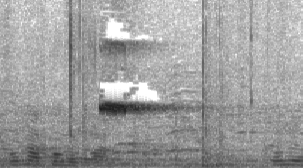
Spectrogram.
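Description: A short, steady blast of a referee's whistle, the loudest sound here, about two-thirds of a second in. Just before it a ball bounces once on the hard court, and players' voices go on around it.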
